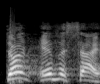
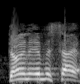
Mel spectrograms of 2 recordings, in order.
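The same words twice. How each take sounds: First: "Don't" hit high and loud, falling; stress on don't. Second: "ever" hit high and loud, falling; stress on ever. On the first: Preacher warning the congregation, "Don't" struck loud. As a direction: punch "Don't" hard. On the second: Preacher repeating the warning, "ever" struck loud. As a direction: lean on "ever" even harder. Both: Shown as a demonstration.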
